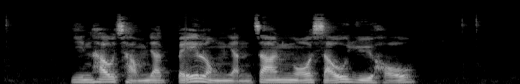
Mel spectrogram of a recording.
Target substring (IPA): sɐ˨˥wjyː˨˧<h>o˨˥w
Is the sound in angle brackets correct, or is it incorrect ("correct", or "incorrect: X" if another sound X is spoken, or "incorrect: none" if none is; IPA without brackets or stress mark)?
correct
